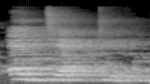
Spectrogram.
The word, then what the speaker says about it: adjective: एडजेक्टिव, जी इसमें silent है, एडजेक्टिव। एडजेक्टिव।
